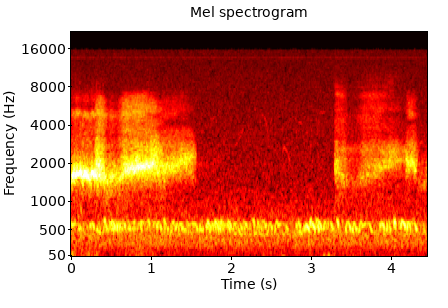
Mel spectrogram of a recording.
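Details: Black grouse cocks at a display arena in Italy's Piedmont Alps, 2022: low pulsing bubbling throughout, opening with a long hiss and closing with another.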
